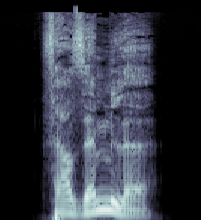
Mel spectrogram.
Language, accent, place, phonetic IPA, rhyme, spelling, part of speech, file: German, Germany, Berlin, [fɛɐ̯ˈzɛmlə], -ɛmlə, versemmle, verb, De-versemmle.ogg
- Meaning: inflection of versemmeln: 1. first-person singular present 2. first/third-person singular subjunctive I 3. singular imperative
